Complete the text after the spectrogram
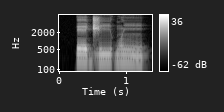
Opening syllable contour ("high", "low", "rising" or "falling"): low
